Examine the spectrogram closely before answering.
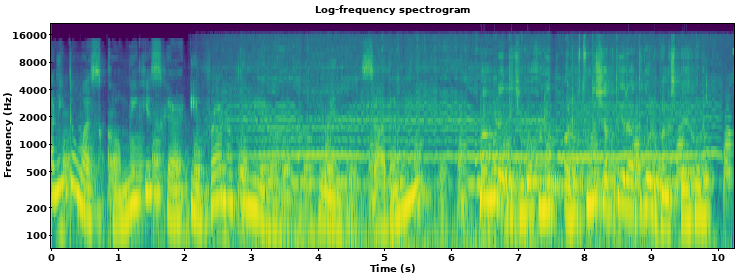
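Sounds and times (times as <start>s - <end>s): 
speech: 0.0s - 10.0s
mosquito buzzing with wavering whining pitch: 2.1s - 10.2s.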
